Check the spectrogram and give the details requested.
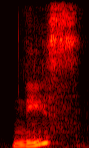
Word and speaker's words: niche: Niche?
